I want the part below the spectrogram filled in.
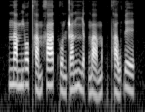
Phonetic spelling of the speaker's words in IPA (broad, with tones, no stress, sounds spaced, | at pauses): n a˧ m j ɔ˧ t̪ʰ a˨˩˦ m x aː˦˥ t̚ k o˨˩ n ʈ a˧˥ n ɲ a˨˩ k̚ m a˨˩˨ m | t̪ʰ a˨˩˨ w ɗ e˨˩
